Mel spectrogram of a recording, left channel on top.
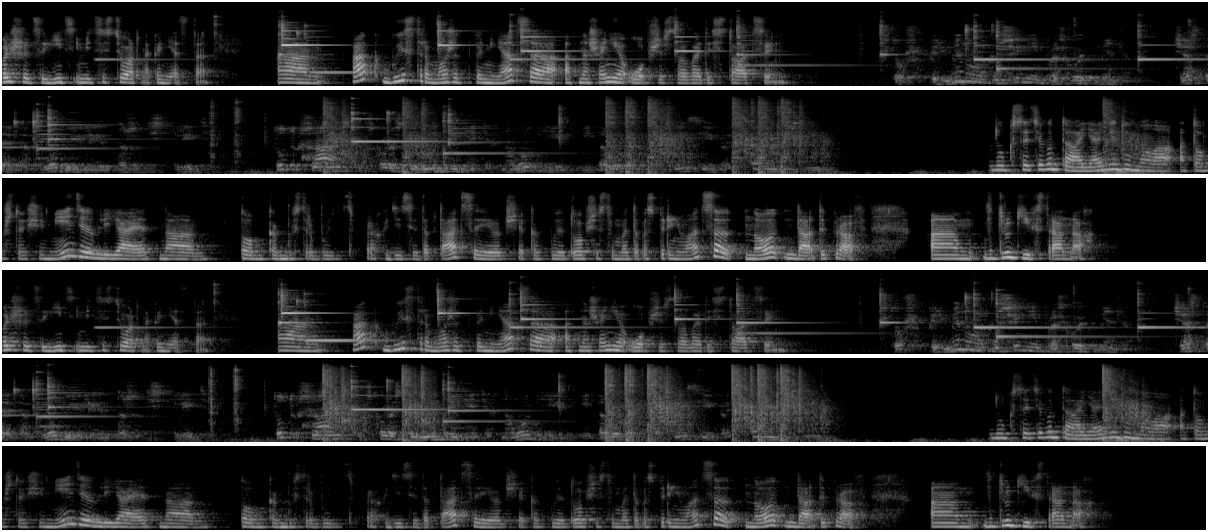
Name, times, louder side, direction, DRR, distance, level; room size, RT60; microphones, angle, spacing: voice 1, 0.0-2.2 2.7-3.2 3.5-7.8 15.2-15.4 21.9-26.2 26.5-27.5 27.8-35.0, left 3 dB, 30° left, 7 dB, 0.4 m, -31 dB
sound 1, 0.9-1.4 2.1-2.2 2.8-3.8 4.3-4.8 5.1-6.1 6.7-8.2 8.6-9.1 9.6-11.0 11.3-13.1 14.7-14.8 15.5-17.3 17.6-17.7, left 2 dB, 15° right, 1.4 m, -32 dB
voice 2, 8.8-11.3 11.7-14.1 14.8-20.3, right 1 dB, 80° right, -3 dB, 6.3 m, -43 dB
sound 2, 13.8-15.8 16.1-16.6 18.1-19.1 19.4-20.4 20.7-20.8 21.1-23.7, right 6 dB, 60° right, 1.2 m, -38 dB
28.0 x 10.5 x 3.0 m, 0.89 s
head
